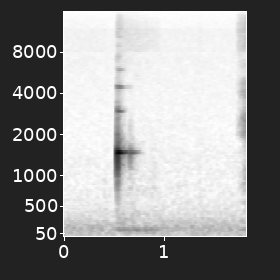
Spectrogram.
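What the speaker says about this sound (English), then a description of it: "once it does that beep, it basically means that it has stopped." A single short electronic beep from a browser dictation tool stopping sounds in near silence, followed by quiet, with another faint tone starting at the end.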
